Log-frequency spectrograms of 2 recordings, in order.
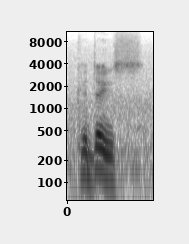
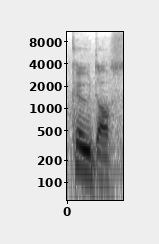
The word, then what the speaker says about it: Kudus: Yeah, I definitely think they should know that his name is Kudus. Starboy. Yeah, Starboy, not Kudos or anything like that, because we're East End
